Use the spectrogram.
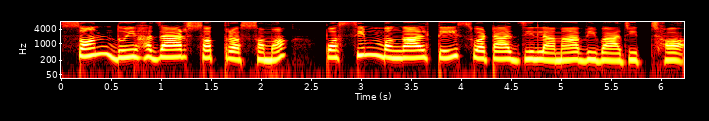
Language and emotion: Nepali, neutral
